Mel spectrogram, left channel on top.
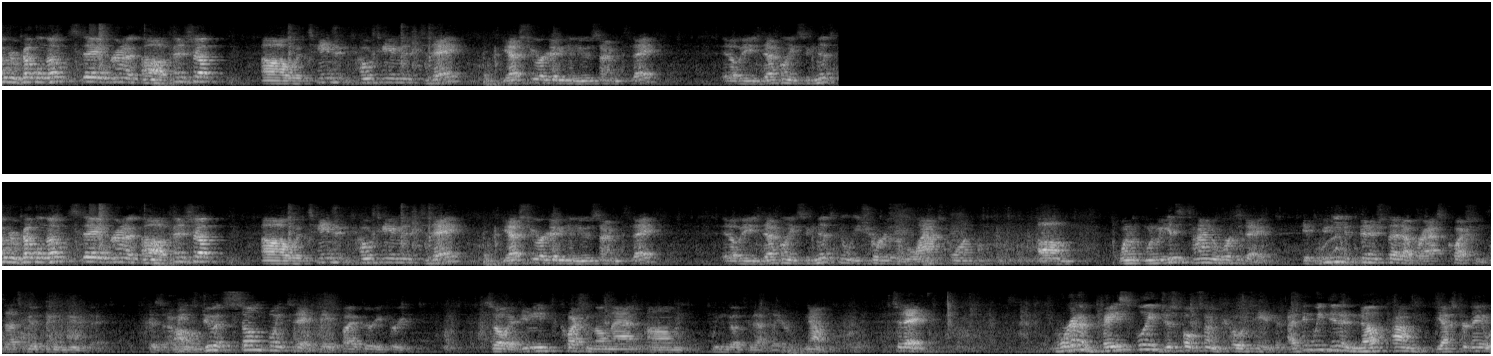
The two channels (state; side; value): drops out; left; at 8.4 s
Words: a couple notes today. We're going to finish up with tangent and cotangent today. Yes, you are getting a new assignment today. It'll be definitely significantly shorter than the last one. When we get to time to work today, if you need to finish that up or ask questions, that's a good thing to do today. Because, I mean, it's due at some point today, page 533. So if you need questions on that, we can go through that later. Now, today, we're going to basically just focus on cotangent. I think we did enough problems yesterday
